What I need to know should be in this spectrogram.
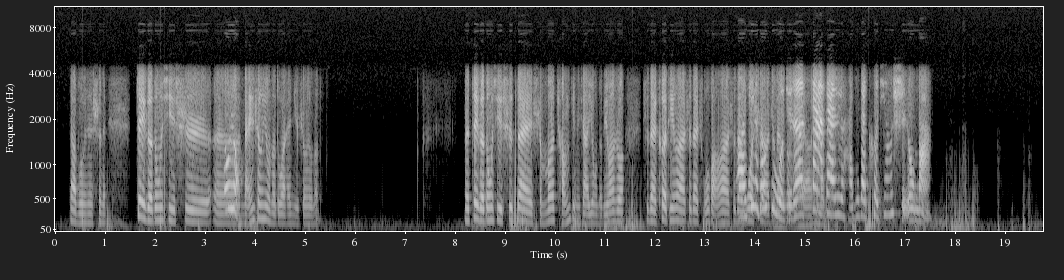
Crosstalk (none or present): present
